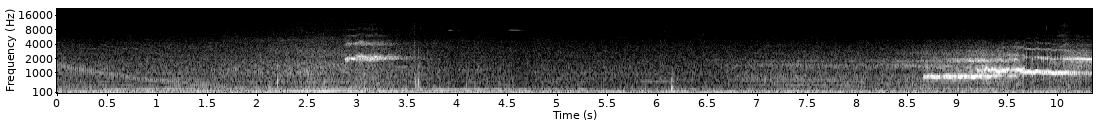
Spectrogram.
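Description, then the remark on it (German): Car tires screech as drivers brake hard at a city-centre intersection with a new traffic light that has a shortened yellow phase, a short squeal early on and a louder, longer one near the end, over a steady rumble of engines and street traffic on a sunny Saturday morning. “Das ist schon der fünfte, der seine Reifen abscheuert.”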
